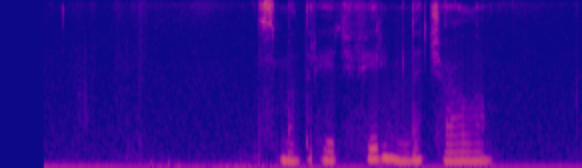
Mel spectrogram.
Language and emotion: Russian, neutral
